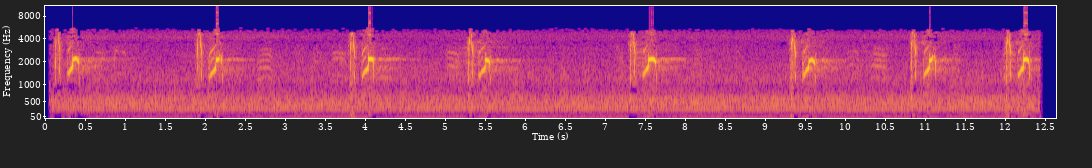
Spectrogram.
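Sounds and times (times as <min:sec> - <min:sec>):
Groove-billed Ani songs: 0:00.1 - 0:01.2, 0:01.8 - 0:06.1, 0:07.2 - 0:08.3, 0:09.3 - 0:12.5.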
